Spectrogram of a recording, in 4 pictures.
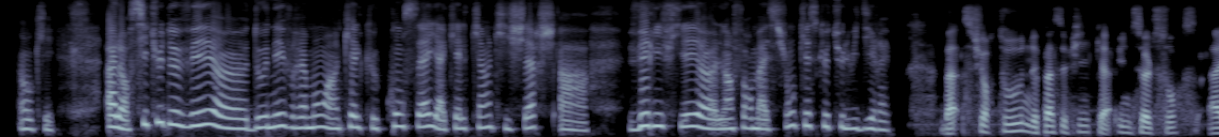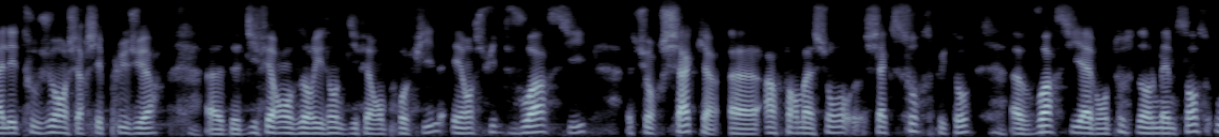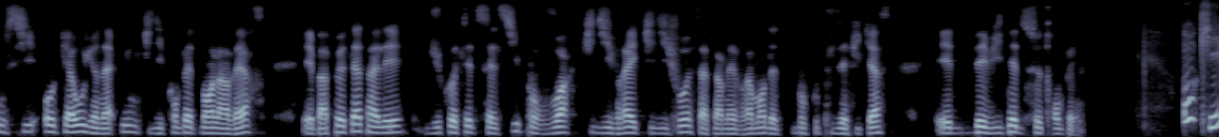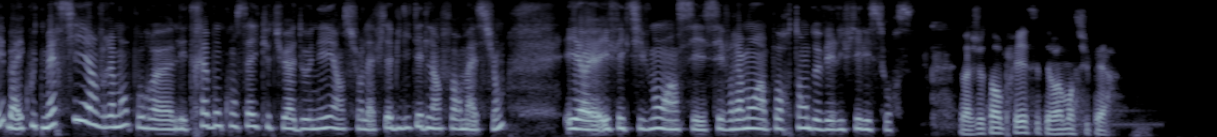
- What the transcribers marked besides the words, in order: none
- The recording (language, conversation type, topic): French, podcast, Comment repères-tu si une source d’information est fiable ?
